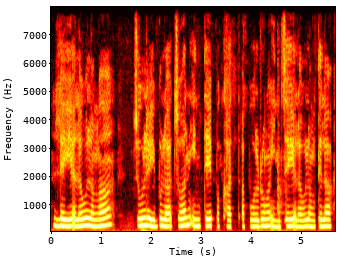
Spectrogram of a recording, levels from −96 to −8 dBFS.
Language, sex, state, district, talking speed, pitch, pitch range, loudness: Mizo, female, Mizoram, Aizawl, 220 wpm, 240 Hz, 230-250 Hz, -13 LUFS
